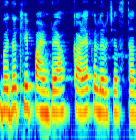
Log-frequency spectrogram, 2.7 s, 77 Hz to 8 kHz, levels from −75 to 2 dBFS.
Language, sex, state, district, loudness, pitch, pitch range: Marathi, female, Maharashtra, Solapur, -16 LUFS, 200 Hz, 195-215 Hz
